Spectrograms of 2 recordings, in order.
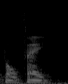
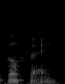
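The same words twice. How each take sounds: First: It is said with an American pronunciation. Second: It is said with a British pronunciation.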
